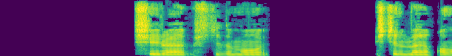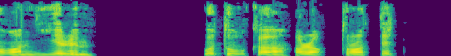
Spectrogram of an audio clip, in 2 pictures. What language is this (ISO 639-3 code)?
uig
